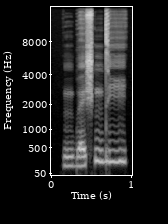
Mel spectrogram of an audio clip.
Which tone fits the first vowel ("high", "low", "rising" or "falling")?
rising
